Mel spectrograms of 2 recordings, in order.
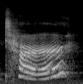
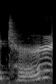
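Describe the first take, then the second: First: "ter" said clearly as a separate model syllable; last syllable alone. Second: "ter" repeated softer and lower; child's echo. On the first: Shown as a demonstration. Parent starting with that last syllable, "ter" modelled clearly. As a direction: model "ter" on its own, held slightly. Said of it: "you could say". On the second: Acted. Child copying the parent's last syllable, a softer echo. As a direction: echo "ter" softly after the model. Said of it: "they say".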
